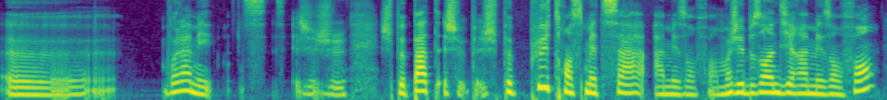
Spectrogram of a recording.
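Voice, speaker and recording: A middle-aged woman from Morocco gives long, reflective interview answers in a lowish voice. She hesitates often and repeats small words while she looks for the right phrase. The recording is dry and close, with no room echo. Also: moderate pace, a little mellow. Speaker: author and political scientist.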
